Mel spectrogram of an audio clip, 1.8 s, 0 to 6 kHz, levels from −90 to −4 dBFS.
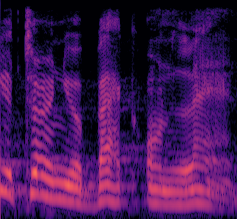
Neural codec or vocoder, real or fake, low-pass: none; real; 5.4 kHz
